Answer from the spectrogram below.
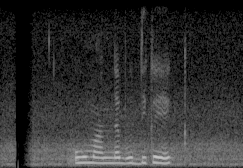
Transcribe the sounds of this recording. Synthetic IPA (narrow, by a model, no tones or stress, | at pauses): uːmand̪əbud̪ʱːikəek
